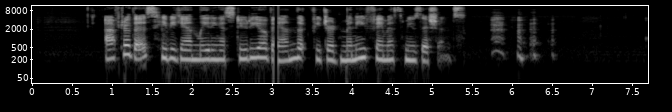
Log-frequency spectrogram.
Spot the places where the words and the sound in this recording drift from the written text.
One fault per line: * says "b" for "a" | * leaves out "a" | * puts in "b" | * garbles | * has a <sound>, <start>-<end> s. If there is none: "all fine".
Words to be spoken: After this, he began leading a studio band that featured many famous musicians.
* has a dropout, 3.0-3.1 s
* has a laugh, 5.7-6.6 s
